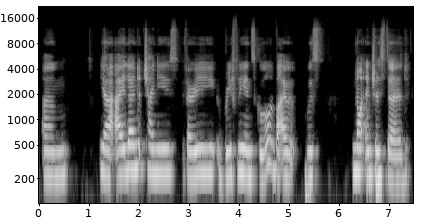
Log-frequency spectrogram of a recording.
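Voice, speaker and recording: A teenage woman from Malaysia talks through her answers as a podcast guest. She is thoughtful and a little hesitant, with frequent fillers, and her voice sits slightly high. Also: flat delivery, slow. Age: late teens. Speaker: student guest. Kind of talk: casual interview answers.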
